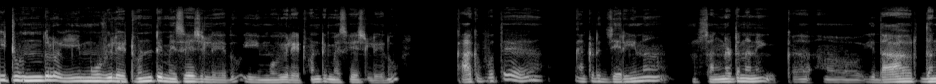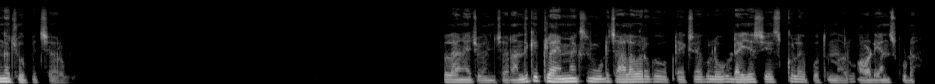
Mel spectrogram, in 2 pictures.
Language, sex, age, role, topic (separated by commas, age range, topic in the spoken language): Telugu, male, 30-34, guest, సినిమాలకు మన దృష్టిని, అభిరుచులను మార్చే సామర్థ్యం నిజంగానే ఉందా?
